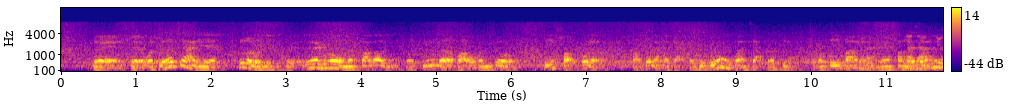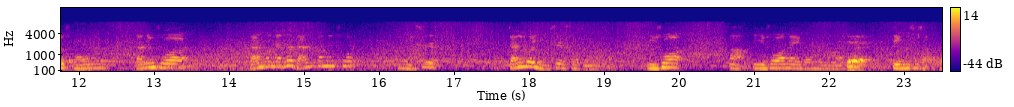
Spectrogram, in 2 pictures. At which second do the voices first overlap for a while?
10.6 s

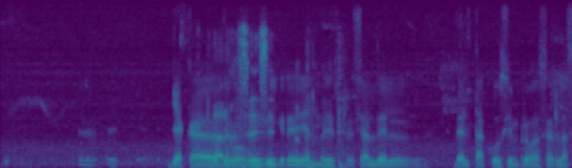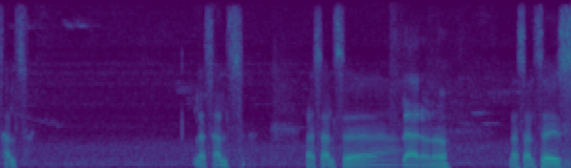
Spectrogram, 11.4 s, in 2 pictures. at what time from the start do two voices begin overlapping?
2.0 s

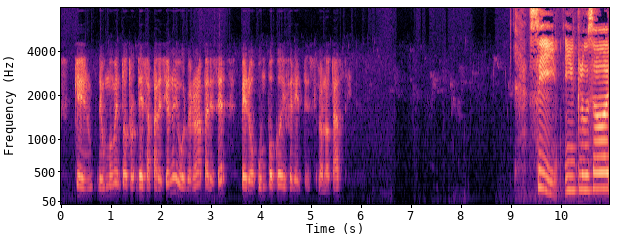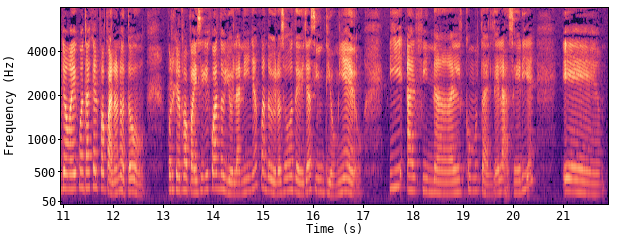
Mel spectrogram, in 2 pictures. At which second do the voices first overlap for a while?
none

